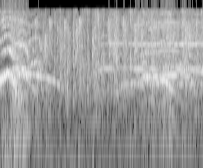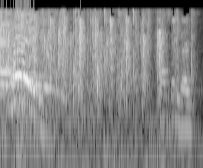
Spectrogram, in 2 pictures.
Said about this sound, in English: Thank you. Go on, give them a proper cheer, come on!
